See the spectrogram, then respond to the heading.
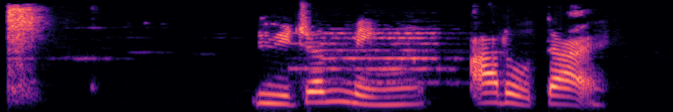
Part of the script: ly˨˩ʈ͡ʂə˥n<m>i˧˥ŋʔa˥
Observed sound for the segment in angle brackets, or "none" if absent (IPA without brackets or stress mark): m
